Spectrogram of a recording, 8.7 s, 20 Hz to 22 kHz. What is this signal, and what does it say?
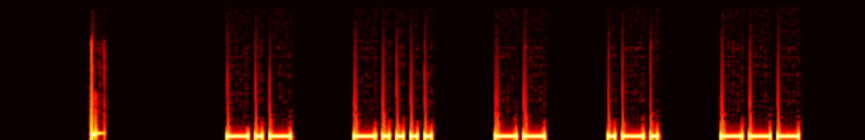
Morse code, heard as a keyed tone, about 17 wpm, spaced as for 10 wpm, 700 Hz. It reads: K6MRO
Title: USA Call Signs - 5 Characters - 3x Character Spacing - 17wpm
